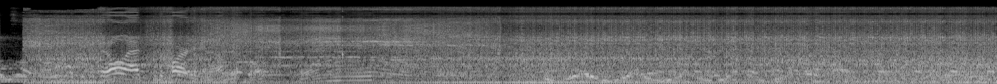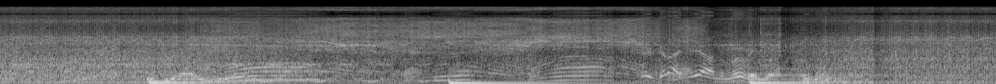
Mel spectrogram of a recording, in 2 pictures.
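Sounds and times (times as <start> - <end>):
chainsaw revving: 0.3 - 19.9
low rumble: 11.5 - 13.4, 14.5 - 15.8.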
